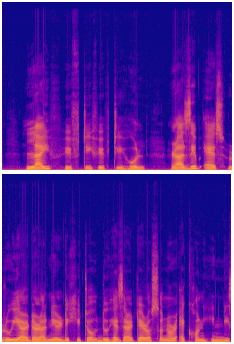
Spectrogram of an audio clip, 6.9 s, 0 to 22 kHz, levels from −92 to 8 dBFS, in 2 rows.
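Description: Throughout the speech there is a steady buzz at 46.9 Hz from a block size mismatch (truncated): one stage hands on longer blocks than the next takes, and each block's tail is dropped. The buzz rate fits 1024-sample written blocks. Tempo stays at 1.0x, with pitch unchanged.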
